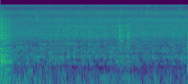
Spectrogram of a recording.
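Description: Rice flour pappu chekkalu frying in hot oil, giving a steady, fairly quiet bubbling hiss and sizzle that runs throughout, with a couple of slightly louder crackles.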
